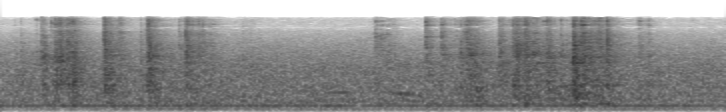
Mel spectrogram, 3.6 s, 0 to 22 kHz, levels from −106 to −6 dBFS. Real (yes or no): yes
